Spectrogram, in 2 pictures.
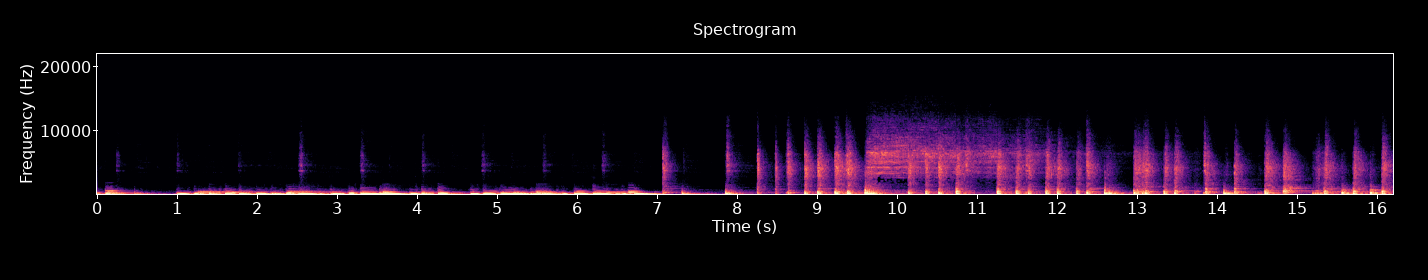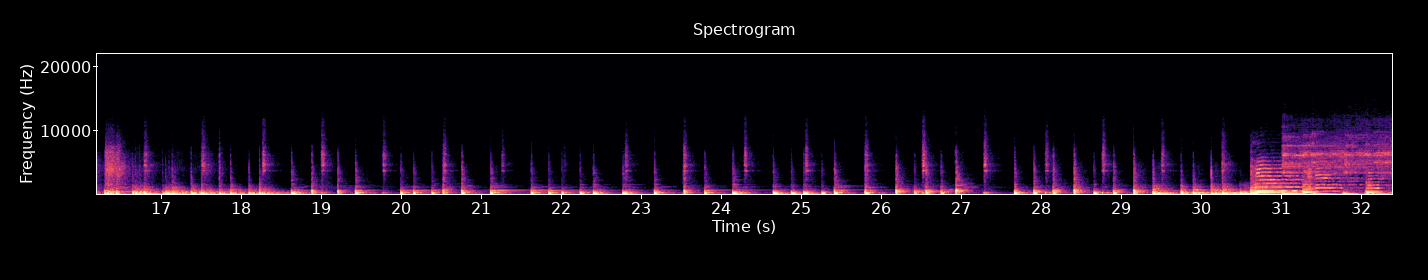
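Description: Jazz double bass solo ending about eight seconds in, followed by an unaccompanied swing drum solo. The drums begin with brushes, then switch to sticks, with one hand playing the tune's melody on a drum head while the other hand damps it, giving short pitched drum notes.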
